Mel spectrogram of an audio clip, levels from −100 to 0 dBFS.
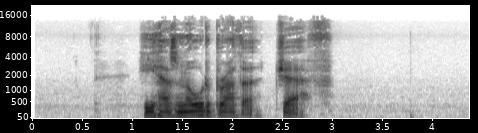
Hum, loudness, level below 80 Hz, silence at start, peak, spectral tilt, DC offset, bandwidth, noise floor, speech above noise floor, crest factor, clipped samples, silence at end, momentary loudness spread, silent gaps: none; -18 LUFS; -48 dBFS; 1.1 s; 0 dBFS; -4 dB/octave; under 0.1%; 15.5 kHz; -65 dBFS; 48 dB; 20 dB; under 0.1%; 1.4 s; 12 LU; none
